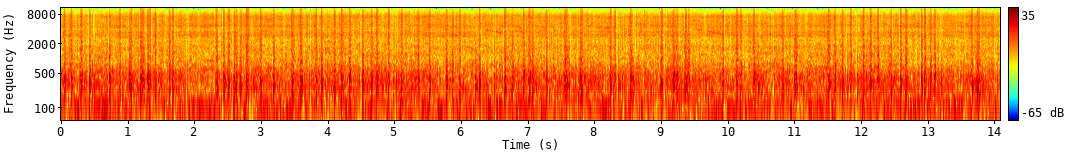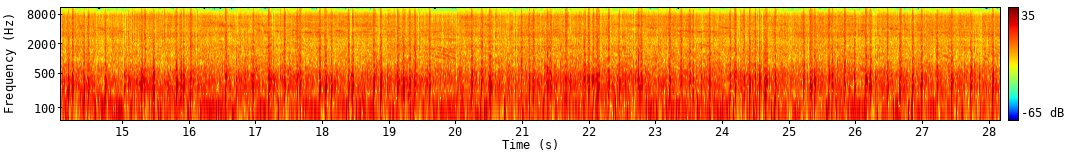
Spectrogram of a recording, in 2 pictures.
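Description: Aerial fireworks display going off overhead: a dense, unbroken stream of rapid bangs and crackling from bursting shells and rising comets, with no pauses.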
